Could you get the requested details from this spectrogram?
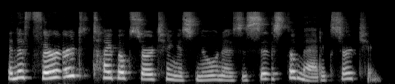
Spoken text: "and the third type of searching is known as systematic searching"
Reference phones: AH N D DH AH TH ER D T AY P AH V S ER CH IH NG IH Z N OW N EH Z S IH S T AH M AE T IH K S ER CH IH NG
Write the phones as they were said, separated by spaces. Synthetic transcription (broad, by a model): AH N DH AH TH ER D T AY P AH V S ER CH IH NG IH Z N OW N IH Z S IH S T AH M AE T IH K S ER CH IH NG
